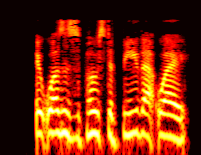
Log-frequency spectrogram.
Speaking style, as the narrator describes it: he moans

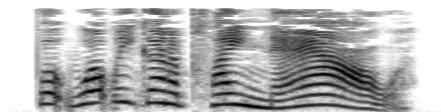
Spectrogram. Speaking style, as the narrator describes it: Patsy Ruth whined

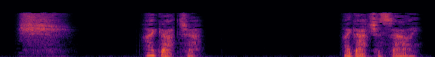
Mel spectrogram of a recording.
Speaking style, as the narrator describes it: she was whispering

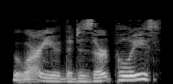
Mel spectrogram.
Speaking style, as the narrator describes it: She laughed

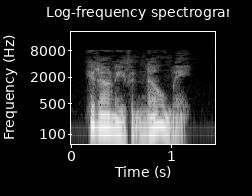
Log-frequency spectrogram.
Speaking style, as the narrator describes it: she gasps

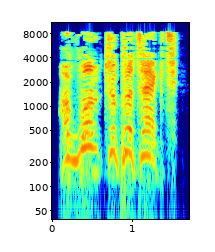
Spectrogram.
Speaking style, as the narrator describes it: He bellowed to no one

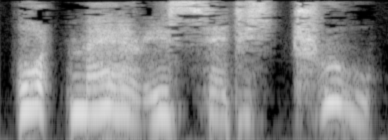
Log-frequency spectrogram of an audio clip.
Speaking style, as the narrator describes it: he whispered

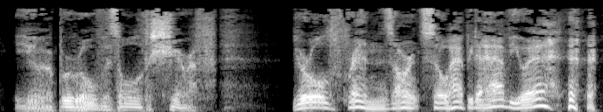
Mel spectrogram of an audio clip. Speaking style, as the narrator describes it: He cackled bleakly

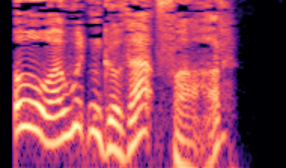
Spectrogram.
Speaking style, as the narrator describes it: Lady Serana said with a chuckle

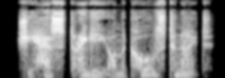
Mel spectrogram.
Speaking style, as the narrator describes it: Someone behind Odraid whispered

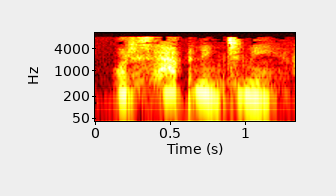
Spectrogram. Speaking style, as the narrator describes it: I whispered, my mouth dry

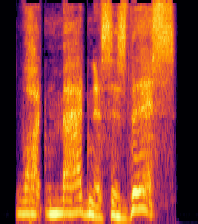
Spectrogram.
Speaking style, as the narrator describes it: Peter hissed

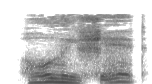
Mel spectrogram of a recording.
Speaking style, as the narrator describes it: he said under his breath

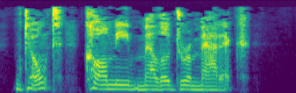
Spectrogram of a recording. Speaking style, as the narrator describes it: I said through clenched teeth

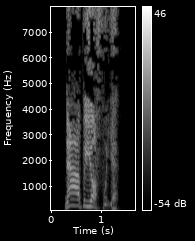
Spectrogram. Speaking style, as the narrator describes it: he said gruffly

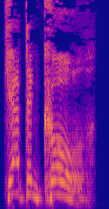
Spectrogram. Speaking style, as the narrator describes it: General Breaker shouted through the hubbub

